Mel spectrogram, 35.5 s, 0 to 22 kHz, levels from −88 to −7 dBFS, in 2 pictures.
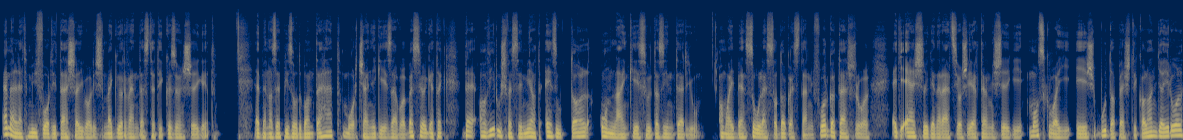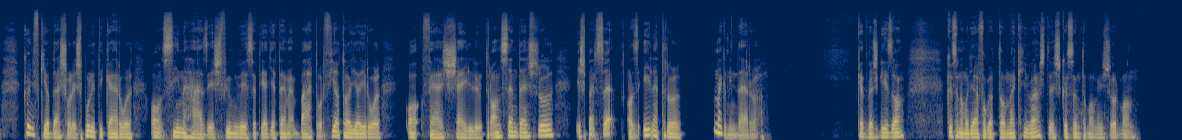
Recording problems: none

